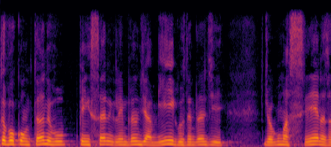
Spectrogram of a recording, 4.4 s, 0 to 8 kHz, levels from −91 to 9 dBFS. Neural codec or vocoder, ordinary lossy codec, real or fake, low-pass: codec, 16 kHz, 4 kbps, FreqCodec, larger model; none; fake; 7.2 kHz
